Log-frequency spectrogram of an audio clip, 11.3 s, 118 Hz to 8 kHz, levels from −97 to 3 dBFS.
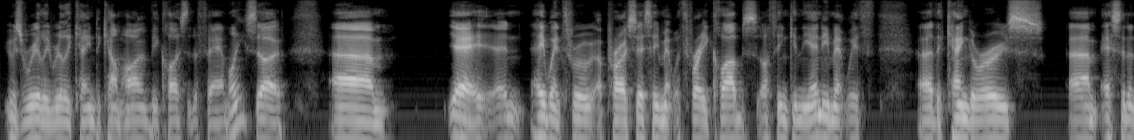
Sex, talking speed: male, 210 wpm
